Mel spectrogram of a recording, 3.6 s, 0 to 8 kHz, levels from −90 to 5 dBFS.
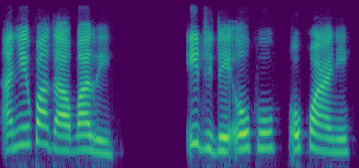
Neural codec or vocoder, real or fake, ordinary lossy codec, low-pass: codec, 16 kHz, 1 kbps, X-Codec, HuBERT features, trained on LibriSpeech; fake; Opus, 64 kbps; 7.2 kHz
